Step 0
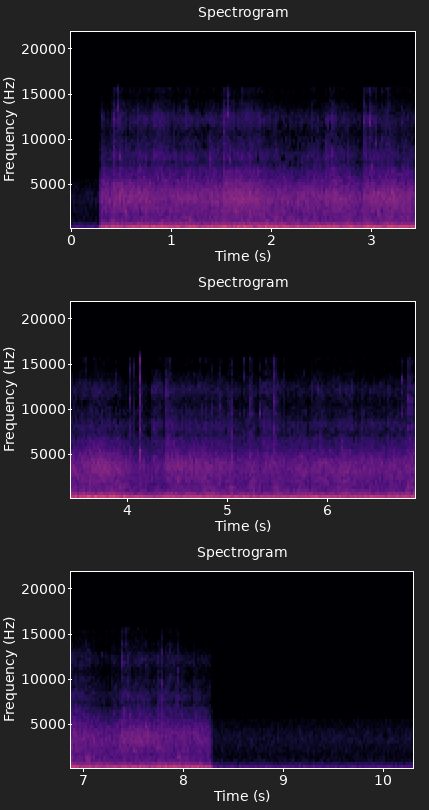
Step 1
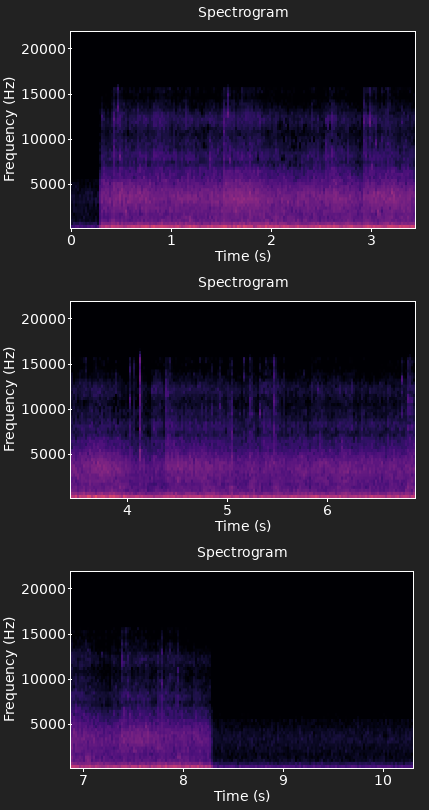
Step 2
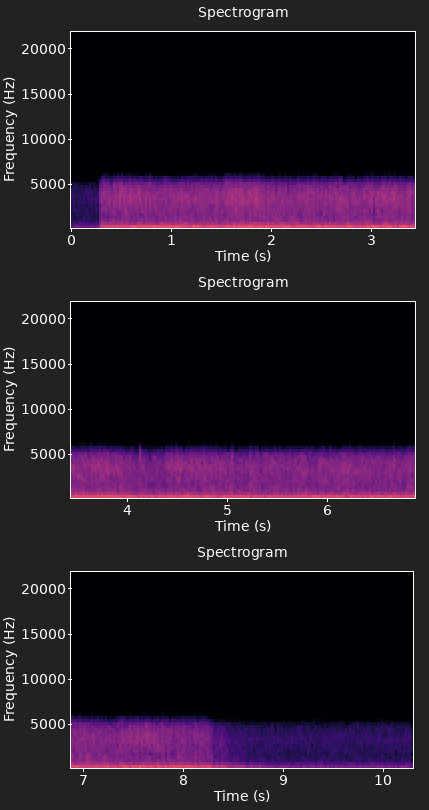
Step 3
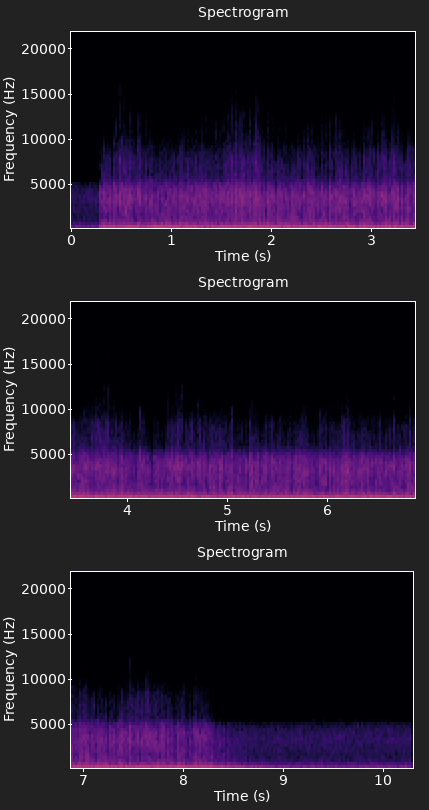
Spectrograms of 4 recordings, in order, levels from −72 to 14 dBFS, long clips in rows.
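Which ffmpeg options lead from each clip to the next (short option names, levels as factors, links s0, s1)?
-af anull
-filter_complex "[0:a]aresample=11025,aeval=exprs='0.316*sin(PI/2*2.51*val(0)/0.316)':c=same,aresample=44100,flanger=delay=1.5:depth=9.5:regen=-45:speed=0.4:shape=triangular,asplit=2[s0][s1];[s1]adelay=168,lowpass=f=3200:p=1,volume=0.501,asplit=2[s2][s3];[s3]adelay=168,lowpass=f=3200:p=1,volume=0.52,asplit=2[s4][s5];[s5]adelay=168,lowpass=f=3200:p=1,volume=0.52,asplit=2[s6][s7];[s7]adelay=168,lowpass=f=3200:p=1,volume=0.52,asplit=2[s8][s9];[s9]adelay=168,lowpass=f=3200:p=1,volume=0.52,asplit=2[s10][s11];[s11]adelay=168,lowpass=f=3200:p=1,volume=0.52[s12];[s0][s2][s4][s6][s8][s10][s12]amix=inputs=7:normalize=0"
-filter_complex "[0:a]aeval=exprs='0.473*(cos(1*acos(clip(val(0)/0.473,-1,1)))-cos(1*PI/2))+0.0944*(cos(3*acos(clip(val(0)/0.473,-1,1)))-cos(3*PI/2))+0.0944*(cos(4*acos(clip(val(0)/0.473,-1,1)))-cos(4*PI/2))+0.0422*(cos(5*acos(clip(val(0)/0.473,-1,1)))-cos(5*PI/2))':c=same,asoftclip=type=tanh:threshold=0.0668,asplit=2[s0][s1];[s1]adelay=35,volume=0.251[s2];[s0][s2]amix=inputs=2:normalize=0"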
